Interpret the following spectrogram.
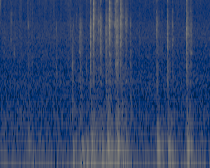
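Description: Typing on a computer keyboard: a quick run of keystrokes about a second and a half in, then a few more keystrokes near the end.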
